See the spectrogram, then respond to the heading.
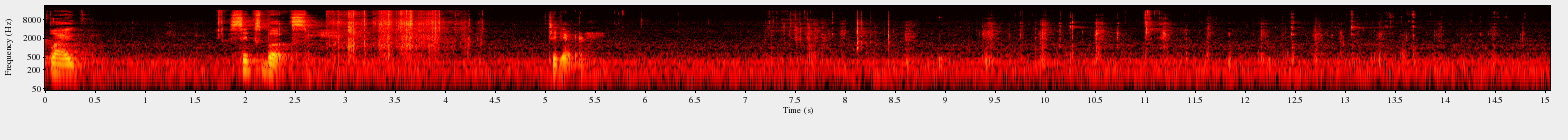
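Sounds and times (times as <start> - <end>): chewing with small crunches: 5.9 - 15.0.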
